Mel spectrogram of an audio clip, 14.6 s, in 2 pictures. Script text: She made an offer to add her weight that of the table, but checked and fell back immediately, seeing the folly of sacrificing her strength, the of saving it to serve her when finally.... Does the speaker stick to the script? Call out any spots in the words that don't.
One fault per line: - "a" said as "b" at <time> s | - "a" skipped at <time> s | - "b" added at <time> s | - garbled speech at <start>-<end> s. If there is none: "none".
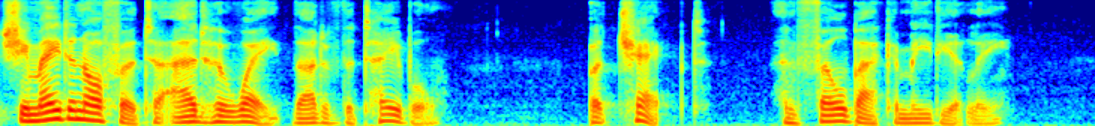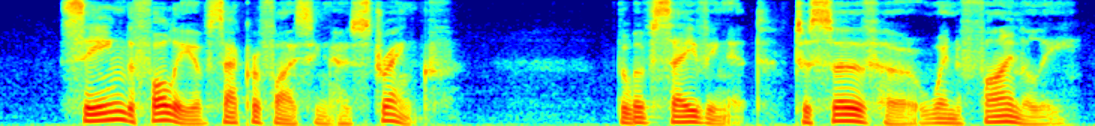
none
